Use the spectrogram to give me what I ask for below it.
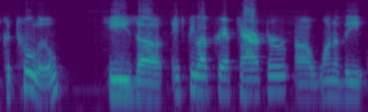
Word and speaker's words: Cthulhu: and I explained to her I said it's pronounced Cthulhu he's a HP Lovecraft character one of the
